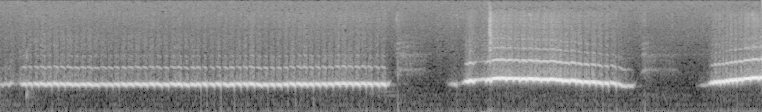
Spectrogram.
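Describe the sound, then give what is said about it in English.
A person whistles an imitation of an eastern screech owl's trill: a long, steady, quavering note, then a slightly higher wavering one, and a third beginning as it ends. Clear, no talking. “And you want the screech owl. And the screech owl. I can do that one, too.”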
